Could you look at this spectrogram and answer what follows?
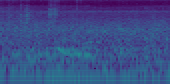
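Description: Pigeons kept in a breeding loft coo in a low, continuous rolling murmur that sits steadily close by for the whole moment.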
